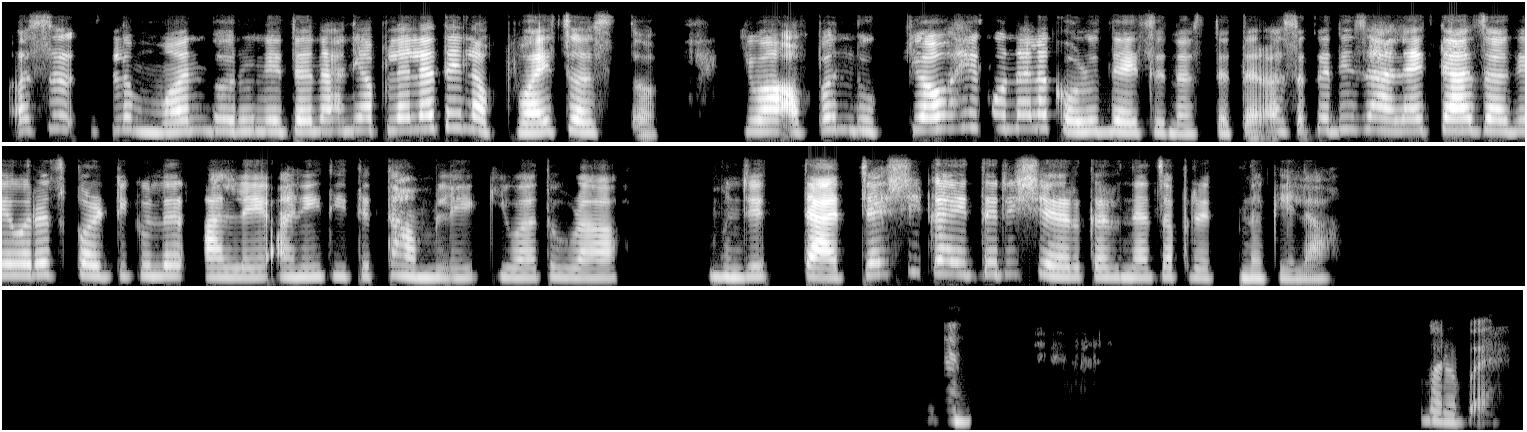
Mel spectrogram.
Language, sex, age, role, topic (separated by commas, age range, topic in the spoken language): Marathi, female, 35-39, host, घरी कोणता कोपरा तुला सर्वात जास्त सुखावतो?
